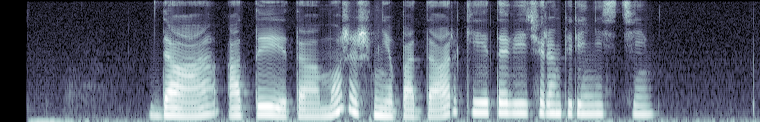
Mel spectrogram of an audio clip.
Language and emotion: Russian, neutral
